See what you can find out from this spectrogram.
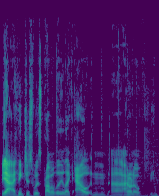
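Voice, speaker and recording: Man, deep voice, lively up-and-down delivery, rambling player, faint music. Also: a little fast. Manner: hesitant, rambling, with many fillers. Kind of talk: describing his character in a game.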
